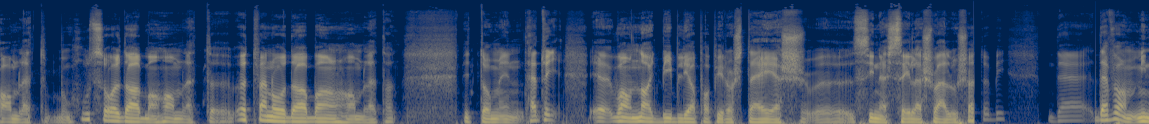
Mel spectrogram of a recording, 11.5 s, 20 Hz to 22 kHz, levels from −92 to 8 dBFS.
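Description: After "papíros teljes színes szélesválú", from 9.74 to 10.96 s, the speech drops by about 21 dB to a faint remnant. The likely cause is one channel inverted, cancelling when summed to mono; the waveform shrinks abruptly and the spectrogram dims across all bands.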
